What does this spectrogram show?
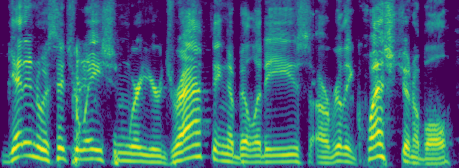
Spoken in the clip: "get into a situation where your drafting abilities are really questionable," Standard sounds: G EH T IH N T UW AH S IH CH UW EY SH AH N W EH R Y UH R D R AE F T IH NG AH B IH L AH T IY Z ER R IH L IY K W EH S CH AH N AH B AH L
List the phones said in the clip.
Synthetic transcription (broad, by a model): G EH T IH N T UW AH S IH CH UW EY SH AH N W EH R Y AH R D R AE F T IH NG AH B IH L AH T IY Z ER R IH L IY K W EH S CH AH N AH B L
